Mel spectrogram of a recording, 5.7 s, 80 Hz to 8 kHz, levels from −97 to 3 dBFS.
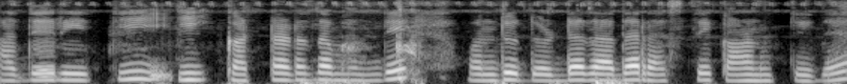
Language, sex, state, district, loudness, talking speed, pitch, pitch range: Kannada, female, Karnataka, Raichur, -19 LUFS, 105 wpm, 225 Hz, 215-240 Hz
